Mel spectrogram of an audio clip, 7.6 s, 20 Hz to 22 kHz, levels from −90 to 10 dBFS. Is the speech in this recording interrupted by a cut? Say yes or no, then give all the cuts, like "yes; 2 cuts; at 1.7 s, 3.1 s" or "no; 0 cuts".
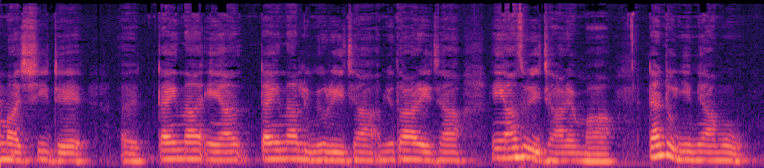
no; 0 cuts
